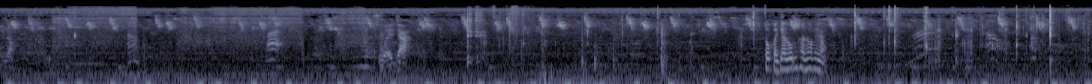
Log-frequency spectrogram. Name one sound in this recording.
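A woman chews and slurps food noisily, close by.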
